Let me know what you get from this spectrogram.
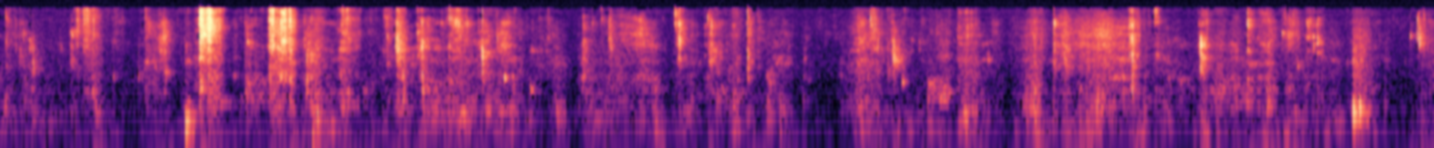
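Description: Two people chewing and eating rice and curry with their hands: soft, scattered wet mouth clicks and smacks.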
